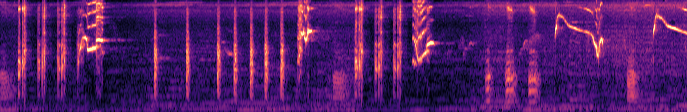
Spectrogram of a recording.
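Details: Chatty gacor song of a Javan myna, meant to make other birds respond: a run of dry clicks, short whistles, a rattled burst, then two long down-slurred whistles.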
